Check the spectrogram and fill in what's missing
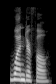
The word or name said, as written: wonderful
